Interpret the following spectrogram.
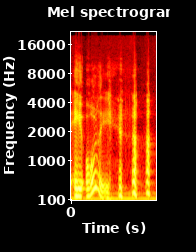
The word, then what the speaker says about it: aioli: had to have Google tell me how to pronounce that so it's aioli so she's going to make this beautiful dish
